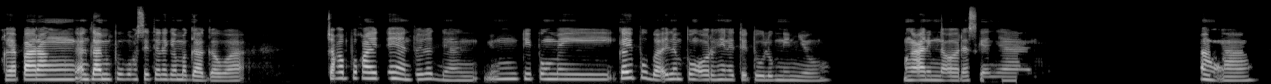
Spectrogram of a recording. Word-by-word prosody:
Kaya 215 -1 +3
parang 225 +1 +6
ang - - +2
daming 235 0 +5
mo 240 -1 -7
po 235 - -6
kasi 235 0 -1
talagang 230 -1 -2
magagawa. 180 -4 -2 0.8
Saka 285 - +3
po 290 +1 -5
kahit 275 -1 +6
ayan, 270 -5 +2
tulad 240 +3 -4
n'yan 190 +4 -9
'yong 255 -2 -7
tipong 250 -1 -3
may 240 -1 -1 0.5
kayo 290 +1 +6
po 300 +1 -6
ba, 215 -3 0
ilan 245 +1 -2
pong 240 -2 -3
ora 215 +1 -1
natutulog 210 -2 -5
ninyo? 195 -3 -7 0.9
Mga 200 - +3
6 200 0 0
na 185 -1 -1
oras, 185 +1 -1
ganyan. 180 -1 -8 1.6
Oo. 185 -3 -1
225 Hz, 150 wpm, -21 LUFS, 190-245 Hz, 1.6 s, parang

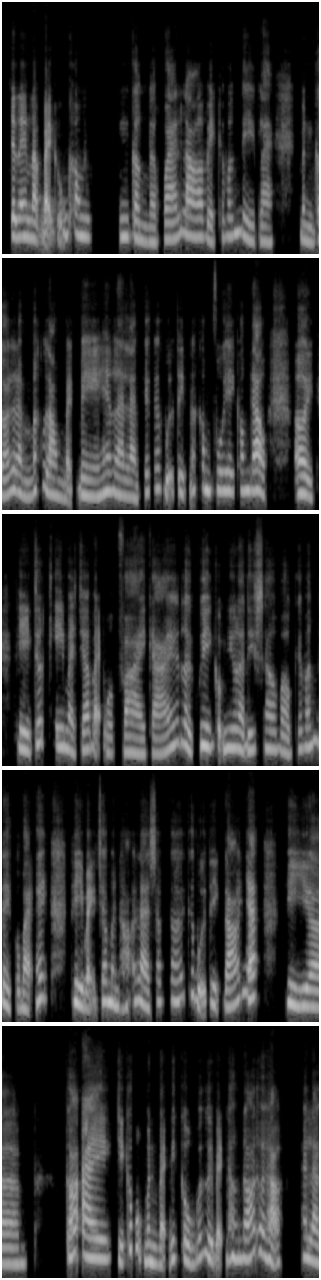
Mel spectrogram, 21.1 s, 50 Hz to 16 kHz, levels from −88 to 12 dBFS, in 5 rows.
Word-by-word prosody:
Cho 240 - +7
nên 230 0 +2
là 210 -2 +4
bạn - - +3
cũng 250 - -5
không, 265 -2 -1 0.5
ưm, 235 0 -1
cần 210 -5 -2
là 175 -1 -4
quá 205 +4 -2
lo 245 -3 +1
về 195 -6 -4
cái 225 - -13
vấn 265 +4 -3
đề 210 -8 -4
là 180 -2 -5 0.4
mình 185 -4 -5
có 200 +3 -1
làm 235 -8 -1
mất 260 +6 -3
lòng 210 - 0
bạn - - -3
bè 195 -3 -2
hay 250 0 +1
là 220 -4 0
làm 185 -3 -2
cho 240 - -5
cái 280 0 -6
bữa - - -2
tiệc 230 -3 -4
nó 255 - -6
không 270 -3 0
vui 255 -1 0
hay 250 - 0
không 255 0 -1
đâu. 255 -3 +5 0.4
Ờ, 225 -1 +4 0.4
thì 225 -4 +3
trước 300 +2 0
khi 255 0 +1
mà 225 -5 0
cho 225 +6 -1
bạn - - -1
một 185 -1 -7
vài 190 -3 -1
cái 190 +8 -2
lời 265 -8 +1
khuyên 275 -2 +4
cũng 235 - -2
như 245 0 +1
là 225 -2 +1
đi 215 - -1
sâu 230 -1 -2
vào 195 -5 -4
cái 230 +1 -8
vấn 260 +6 -2
đề 245 -8 +1
của 200 - -5
bạn 190 -2 +2
ấy 310 +3 0 0.3
thì 250 -5 +6
bạn 200 - +2
cho 275 - 0
mình 250 -4 +4
hỏi 255 - -5
là 240 -7 +3
sắp 270 +7 -3
tới 285 +3 -1
cái 355 - -3
bữa 395 - +3
tiệc 230 -4 0
đó 215 +6 +3
nhá, 325 - +8 0.4
thì, 225 -4 +4
ờ, 200 -2 +3 0.6
có - - +4
ai 265 -3 +5
chỉ 220 - +1
có 370 - -1
một 405 - -1
mình 225 -2 +3
bạn 200 - 0
đi 245 - 0
cùng 225 -6 0
với 265 +6 -4
người 275 -7 +2
bạn - - 0
thân 255 0 +1
đó 260 +3 +4
thôi 335 -3 +1
hả? 245 -4 +4 0.3
Hay 275 - 0
là 230 -4 +3
235 Hz, 265 wpm, -24 LUFS, 205-260 Hz, 0.6 s, nhá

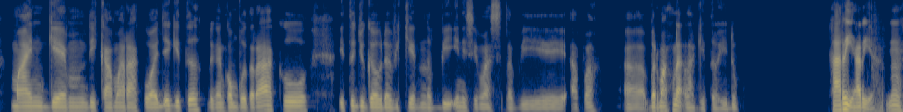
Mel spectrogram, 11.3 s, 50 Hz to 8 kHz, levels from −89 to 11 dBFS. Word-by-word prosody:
main 110 0 +2
game 105 0 +1
di 105 - -1
kamar 105 0 0
aku 100 +1 0
aja 110 +5 +1
gitu, 120 +3 +1 0.2
dengan 100 0 -2
komputer 105 0 +1
aku, 115 -1 +2 0.4
itu 105 +3 -3
juga 105 0 +2
udah 100 0 0
bikin 95 0 -5
lebih 90 0 -4
ini 105 -1 -2
sih, 95 - -9
Mas, 90 0 -5
lebih 85 0 -6
apa, 100 +4 -6 0.4
eee, 85 0 -3
bermaknalah 105 -3 +1
gitu 90 +1 -11
hidup. 80 0 -7 1.1
Hari 125 +4 +9
hari 105 -2 +6
ya, 85 - -11
mmm. 120 -1 0
100 Hz, 150 wpm, -26 LUFS, 90-110 Hz, 1.1 s, Hari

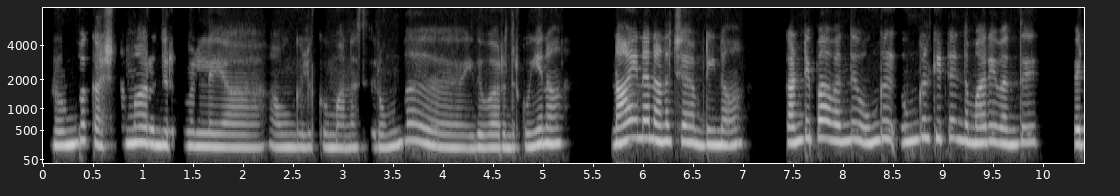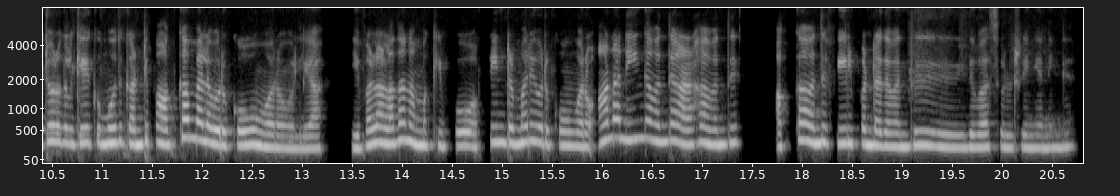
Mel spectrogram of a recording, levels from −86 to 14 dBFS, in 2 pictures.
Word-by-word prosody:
ரொம்ப 250 +5 +4
கஷ்டமா 265 +3 +1
இருந்திருக்கும் 240 -2 +1
இல்லையா? 220 -1 0 0.4
அவங்களுக்கும் 215 0 -3
மனசு. 210 +1 -6 0.2
ரொம்ப 235 +6 -1 0.7
இதுவா 210 0 -1
இருந்திருக்கும். 210 +2 -2
ஏன்னா? 270 0 +4 0.6
நான் 300 +5 +6
என்ன 355 0 +1
நினச்சேன் 300 -1 +1
அப்டின்னா? 250 -1 +2 0.6
கண்டிப்பா 340 +5 +2
வந்து 305 +2 +1
உங்க 310 +4 +3 0.2
உங்க 325 +4 +1
கிட்ட 350 +1 -3
இந்த 310 -2 +1
மாரி 285 +1 +1
வந்து. 265 +3 0 0.5
பெற்றோர்கள் 275 0 +1
கேட்கும்போது 275 0 +2
கண்டிப்பா 270 +2 +2
அக்கா 370 +9 +2
மேல 310 -4 +3
ஒரு 240 -2 +3
கோவம் 245 -1 +4
வரும் 200 -2 -1
இல்லையா? 195 0 -3 0.4
இவளால 265 +5 +3
தான் 320 -2 +3
நமக்கு 245 -1 +1
இப்போ 230 0 -4
அப்படின்ற 285 +5 -1
மாரி 295 +2 +1
ஒரு 255 -2 -4
கோவம் 235 -1 -1
வரும். 220 +2 -3
ஆனா 370 +2 +1
நீங்க 350 +1 -3
வந்து 300 +1 -1
அழகா 275 +3 0
வந்து 260 +3 0 0.5
அக்கா 230 +8 -3
வந்து 280 +1 +4
ஃபீல் 265 -1 0
பண்றத 240 -3 +2
வந்து 220 +3 0 0.5
இதுவா 215 0 -1
சொல்றீங்க 205 -1 -5
நீங்க? 205 +1 -4
255 Hz, 155 wpm, -19 LUFS, 220-285 Hz, 0.7 s, நான்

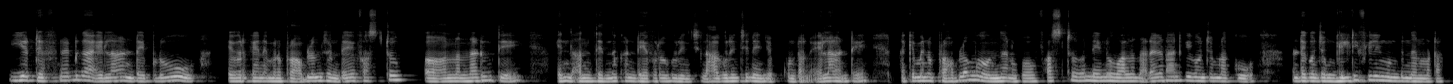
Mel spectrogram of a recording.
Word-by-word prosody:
Yeah! 185 0 +2
డెఫినెట్‌గా. 180 +5 -2
ఎలా 155 +2 0
అంటే, 150 -2 +1
ఇప్పుడూ 150 0 -4 0.7
ఎవరికైనా 150 0 0
ఏమన్నా 145 0 +3
ప్రాబ్లమ్సుంటే, 155 +1 +1
ఫస్టు 160 +4 -5 0.4
ఆహ్, 140 -1 +1
నన్నడుగుతే 155 +2 0 0.5
ఎంద్ 155 0 +2
అంతెందుకండి 145 +1 +1
ఎవరో 145 0 -3
గురించి, 135 -1 -1
నా - - -3
గురించే 150 +1 +2
నేను 140 -1 +3
జెప్పుకుంటాను. 135 0 -5
ఎలా 155 +1 +2
అంటే, 145 +1 -4 0.4
నాకేమైనా 165 +2 0
ప్రాబ్లమ్‌గా 180 +7 +1
ఉందనుకో, 145 -1 +2
ఫస్ట్ 160 +3 -5 0.2
నేను 170 0 +2
వాళ్ళనడగడానికి 170 +3 0
కొంచెం 160 -1 +1
నాకు 145 -1 -2 0.5
అంటే, 155 +1 +2
కొంచెం 155 0 +3
గిల్టీ 160 +5 +3
ఫీలింగుంటుందనమాట. 150 -8 +1
155 Hz, 135 wpm, -24 LUFS, 145-165 Hz, 0.7 s, ఏమన్నా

